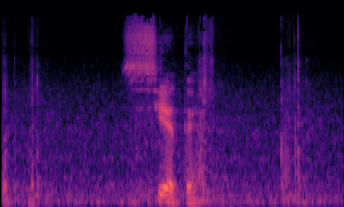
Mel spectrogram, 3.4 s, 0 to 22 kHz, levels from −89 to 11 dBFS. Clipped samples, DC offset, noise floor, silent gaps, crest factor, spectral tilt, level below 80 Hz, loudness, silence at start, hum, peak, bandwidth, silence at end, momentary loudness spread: under 0.1%; under 0.1%; -50 dBFS; none; 24 dB; -3.5 dB/octave; -60 dBFS; -28 LUFS; 0.05 s; none; -10 dBFS; 16.5 kHz; 0.05 s; 26 LU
